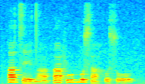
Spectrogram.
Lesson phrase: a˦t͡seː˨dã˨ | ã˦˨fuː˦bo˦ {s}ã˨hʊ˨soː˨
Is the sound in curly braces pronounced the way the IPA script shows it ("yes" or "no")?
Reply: yes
